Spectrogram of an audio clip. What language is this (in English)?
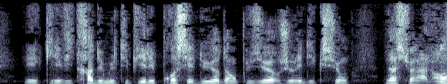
French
